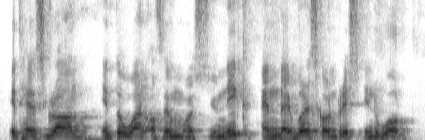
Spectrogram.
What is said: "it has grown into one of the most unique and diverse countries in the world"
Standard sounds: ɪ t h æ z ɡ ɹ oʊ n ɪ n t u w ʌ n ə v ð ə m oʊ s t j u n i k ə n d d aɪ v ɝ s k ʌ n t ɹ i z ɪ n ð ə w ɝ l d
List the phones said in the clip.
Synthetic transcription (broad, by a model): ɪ t h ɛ s ɡ ɹ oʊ n ɪ n t u w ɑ n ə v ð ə m oʊ s t j u n i k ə n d d aɪ v ɝ s k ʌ n t ɹ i s ɪ n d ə w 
